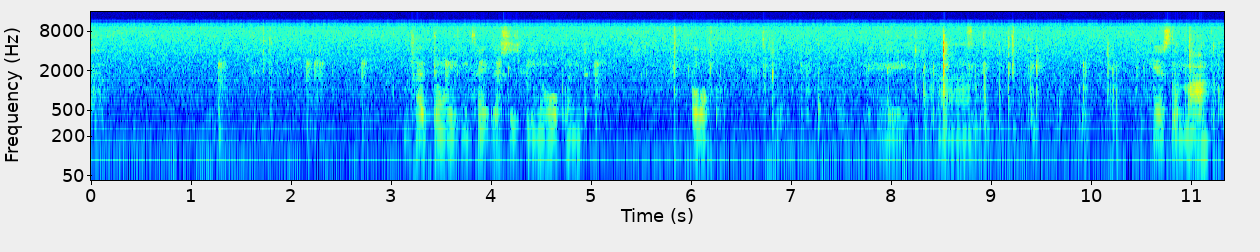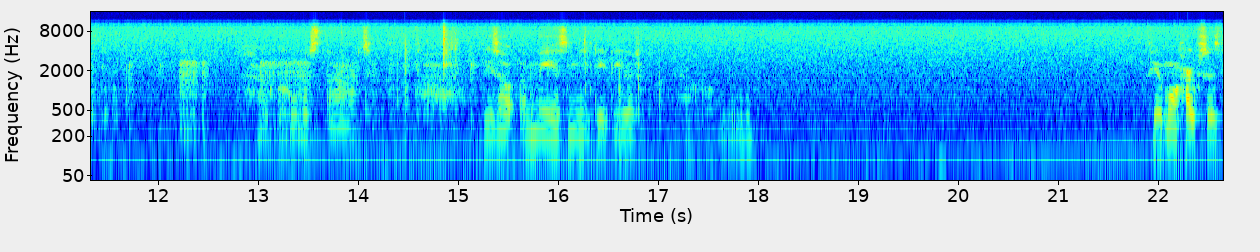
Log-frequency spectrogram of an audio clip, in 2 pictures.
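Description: Plastic game cases and paper rustle in hands.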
